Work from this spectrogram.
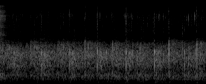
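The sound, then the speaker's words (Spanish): Applause from an audience at a religious gathering: a dense, steady patter of many clapping hands that holds evenly for about two seconds, with no single voice standing out. “Así que denle un aplauso al Señor.”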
